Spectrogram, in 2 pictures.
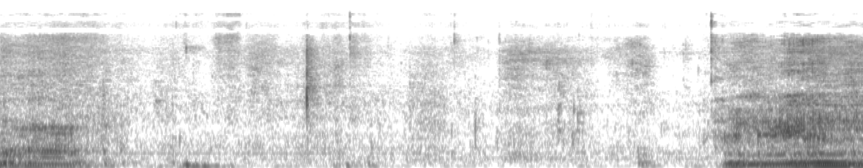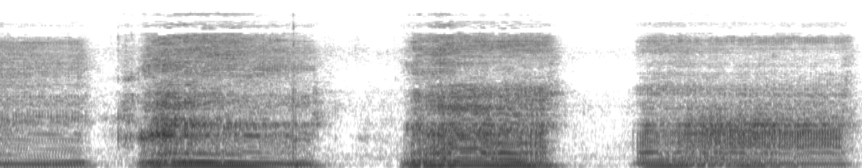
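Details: Two Rottweilers, June and Kenai, play fighting at a ranch home: quiet scuffling at first, then four long, deep, rumbling growls in bursts of about one to one and a half seconds with short gaps.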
